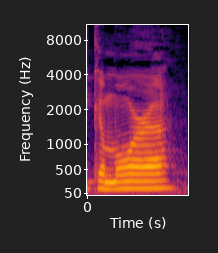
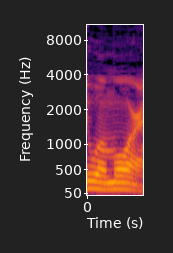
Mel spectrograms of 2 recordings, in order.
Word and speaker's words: Iwamura: postseason they brought out Aoi Ikamura, or I hate if I mispronounce that, but the guy that made the final out in Game 7, Aki Iwamura, that's how you say it.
